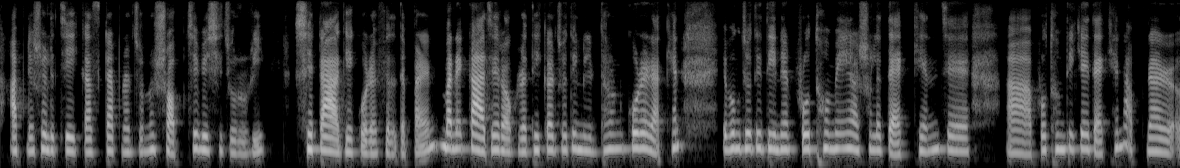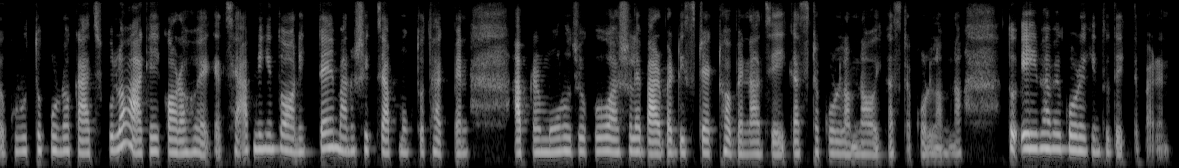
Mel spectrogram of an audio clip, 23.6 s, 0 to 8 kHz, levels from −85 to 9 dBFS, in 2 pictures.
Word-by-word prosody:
আপনি 210 Hz, -, -6 dB
আসলে 225 Hz, -1 st, +2 dB
যেই 205 Hz, -1 st, +4 dB
কাজটা 195 Hz, +2 st, -1 dB
আপনার 190 Hz, -2 st, -5 dB
জন্য 195 Hz, +2 st, -4 dB, 0.2 s
সবচেয়ে 235 Hz, -1 st, +1 dB
বেশি 215 Hz, 0 st, -1 dB
জরুরি 175 Hz, +1 st, -4 dB, 0.4 s
সেটা 230 Hz, -2 st, +5 dB
আগে 195 Hz, -, 0 dB
করে 175 Hz, -, +2 dB
ফেলতে 180 Hz, -, -4 dB
পারেন। 240 Hz, -, +2 dB, 0.2 s
মানে 240 Hz, 0 st, +6 dB
কাজের 220 Hz, 0 st, +8 dB
অগ্রাধিকার 215 Hz, +2 st, 0 dB
যদি 220 Hz, +2 st, -1 dB
নির্ধারণ 215 Hz, +3 st, -1 dB
করে 245 Hz, 0 st, +6 dB
রাখেন 250 Hz, +7 st, -1 dB, 0.5 s
এবং 235 Hz, +2 st, +3 dB
যদি 245 Hz, 0 st, +2 dB
দিনের 225 Hz, -1 st, +3 dB
১ম 230 Hz, +1 st, +2 dB
এই 245 Hz, -, +2 dB
আসলে 220 Hz, 0 st, -2 dB
দেখেন 165 Hz, +6 st, -2 dB, 0.2 s
যে, 215 Hz, -1 st, +1 dB, 0.6 s
আ -, -, +4 dB, 0.2 s
১ম 220 Hz, +1 st, -1 dB
দিকেই 230 Hz, 0 st, 0 dB
দেখেন 175 Hz, +9 st, -2 dB
আপনার 205 Hz, -2 st, 0 dB, 0.3 s
গুরুত্বপূর্ণ 210 Hz, +1 st, -4 dB, 0.2 s
কাজগুলো 180 Hz, +6 st, 0 dB, 0.2 s
আগেই 205 Hz, +2 st, -2 dB
করা 185 Hz, -2 st, +2 dB
হয়ে 175 Hz, -4 st, -2 dB
গেছে। -, -, -9 dB
আপনি 230 Hz, +1 st, -1 dB
কিন্তু 230 Hz, 0 st, -1 dB
অনেকটাই 195 Hz, +5 st, 0 dB
মানসিক 205 Hz, +2 st, -4 dB
চাপমুক্ত 185 Hz, 0 st, -3 dB
থাকবেন। 175 Hz, -1 st, -4 dB, 0.5 s
আপনার 185 Hz, +1 st, -3 dB
মনোযোগও 200 Hz, +1 st, -2 dB
আসলে 200 Hz, +1 st, -1 dB
বারবার 170 Hz, +1 st, +4 dB
distract 185 Hz, -1 st, -4 dB
হবে 175 Hz, -2 st, -3 dB
না 170 Hz, -, 0 dB
যে, -, -, -8 dB
এই -, -, -8 dB
কাজটা 175 Hz, +2 st, -5 dB
করলাম 175 Hz, -, -4 dB
না, -, -, -1 dB
ওই 80 Hz, -, -9 dB
কাজটা -, -, -10 dB
করলাম 85 Hz, 0 st, -7 dB
না। -, -, -7 dB, 0.5 s
তো -, -, +5 dB, 0.2 s
এইভাবে 235 Hz, 0 st, +2 dB
করে 220 Hz, -1 st, +4 dB
কিন্তু 195 Hz, 0 st, -8 dB
দেখতে -, -, -13 dB
পারেন। 220 Hz, 0 st, -12 dB
205 Hz, 175 wpm, -25 LUFS, 185-225 Hz, 0.6 s, কাজের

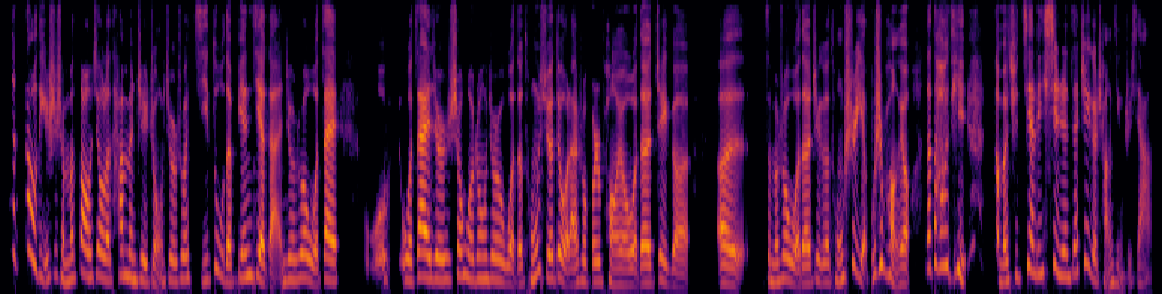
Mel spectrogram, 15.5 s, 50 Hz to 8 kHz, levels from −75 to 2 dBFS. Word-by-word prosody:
那 475 Hz, +2 st, -1 dB
到 390 Hz, -, +2 dB
底 210 Hz, -5 st, -4 dB
是 240 Hz, +4 st, -3 dB
什 210 Hz, -4 st, -4 dB
么 220 Hz, +4 st, -3 dB
造 250 Hz, -2 st, +2 dB
就 245 Hz, -2 st, 0 dB
了 205 Hz, -, +2 dB
他 250 Hz, +4 st, -1 dB
们 235 Hz, -4 st, -3 dB
这 205 Hz, -3 st, -2 dB
种 190 Hz, 0 st, -7 dB
就 210 Hz, -, -4 dB
是 195 Hz, -, -3 dB
说 220 Hz, +1 st, -4 dB
极 205 Hz, -1 st, -9 dB
度 250 Hz, +2 st, -8 dB
的 180 Hz, -1 st, +4 dB
边 235 Hz, +6 st, -1 dB
界 260 Hz, +3 st, +6 dB
感， 195 Hz, -, -2 dB
就 210 Hz, -, -4 dB
是 210 Hz, -, -6 dB
说 230 Hz, -1 st, +1 dB
我 -, -, 0 dB
在 210 Hz, -3 st, +5 dB, 0.3 s
我 370 Hz, +5 st, -8 dB, 0.2 s
我 210 Hz, -1 st, +1 dB
在 235 Hz, 0 st, +8 dB
就 215 Hz, -1 st, +1 dB
是 215 Hz, -, -4 dB
生 245 Hz, +3 st, 0 dB
活 225 Hz, -2 st, -1 dB
中 220 Hz, +1 st, -3 dB
就 220 Hz, -1 st, -2 dB
是 210 Hz, -, 0 dB
我 180 Hz, -3 st, -1 dB
的 175 Hz, -, 0 dB
同 215 Hz, +7 st, -5 dB
学 225 Hz, -8 st, +1 dB
对 240 Hz, -, +1 dB
我 -, -, +3 dB
来 160 Hz, -, +1 dB
说 195 Hz, -, -4 dB
不 195 Hz, -, -2 dB
是 195 Hz, -, +3 dB
朋 165 Hz, -4 st, -2 dB
友， 160 Hz, -1 st, -1 dB
我 170 Hz, -, +1 dB
的 180 Hz, 0 st, +5 dB
这 190 Hz, +1 st, -2 dB
个， 140 Hz, -3 st, -2 dB, 0.3 s
呃， 475 Hz, -2 st, +3 dB, 0.3 s
怎 215 Hz, -, -8 dB
么 185 Hz, 0 st, -4 dB
说， 220 Hz, +1 st, 0 dB
我 -, -, 0 dB
的 175 Hz, 0 st, +3 dB
这 210 Hz, +2 st, -5 dB
个 190 Hz, 0 st, -3 dB
同 200 Hz, +1 st, -6 dB
事 375 Hz, +10 st, +1 dB
也 -, -, -1 dB
不 -, -, -12 dB
是 370 Hz, -, +4 dB
朋 -, -, 0 dB
友， -, -, +2 dB, 0.2 s
那 325 Hz, -, +2 dB
到 350 Hz, -2 st, +1 dB
底 315 Hz, -1 st, -1 dB, 0.4 s
怎 220 Hz, -, +1 dB
么 185 Hz, -, +3 dB
去 245 Hz, +5 st, -3 dB
建 290 Hz, +6 st, +1 dB
立 270 Hz, -, -3 dB
信 305 Hz, +1 st, +2 dB
任， 245 Hz, -1 st, -2 dB
在 270 Hz, +2 st, -3 dB
这 380 Hz, +3 st, -3 dB
个 -, -, -1 dB
场 190 Hz, -1 st, -7 dB
景 175 Hz, -, -16 dB
之 -, -, -16 dB
下？ -, -, -10 dB
220 Hz, 330 characters per minute, -23 LUFS, 195-250 Hz, 0.4 s, 在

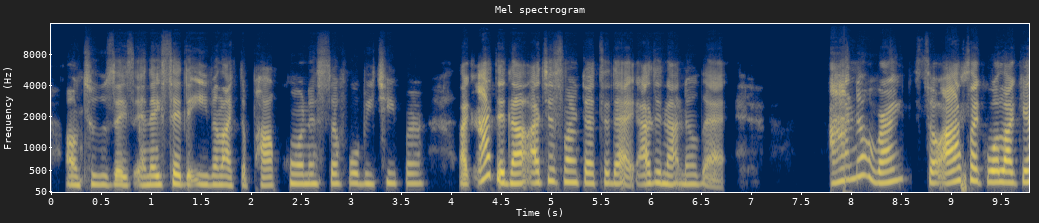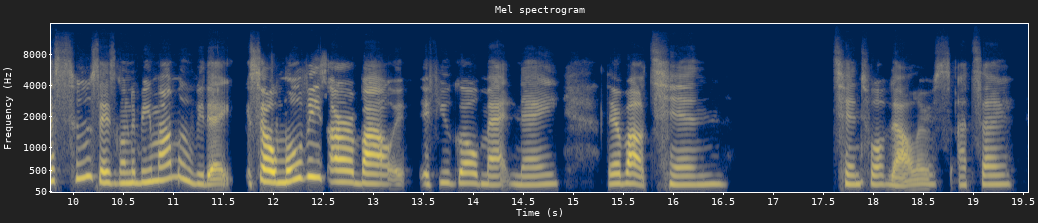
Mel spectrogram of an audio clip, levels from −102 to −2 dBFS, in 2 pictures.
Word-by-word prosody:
on 185 Hz, -, 0 dB
Tuesdays 190 Hz, -3 st, -3 dB
and 185 Hz, -, -4 dB
they 190 Hz, 0 st, +3 dB
said 195 Hz, +1 st, +1 dB
that -, -, 0 dB
even, 190 Hz, -1 st, -3 dB
like, 185 Hz, -2 st, 0 dB
the -, -, -8 dB
popcorn 210 Hz, +4 st, -2 dB
and 210 Hz, -, -3 dB
stuff 210 Hz, -2 st, -5 dB
will 220 Hz, -1 st, -3 dB
be 210 Hz, 0 st, -5 dB
cheaper. 215 Hz, -1 st, -7 dB, 0.3 s
Like, -, -, +2 dB
I 385 Hz, -, +7 dB
did 230 Hz, -, +4 dB
not 215 Hz, +1 st, +5 dB
I 230 Hz, -, +5 dB
just 260 Hz, 0 st, -3 dB
learned 240 Hz, -1 st, +1 dB
that 220 Hz, -1 st, -1 dB
today 220 Hz, -1 st, -1 dB
I 200 Hz, -, +1 dB
did 230 Hz, 0 st, -2 dB
not 200 Hz, 0 st, -1 dB
know 200 Hz, 0 st, -5 dB
that. -, -, -6 dB, 1.1 s
I 260 Hz, +5 st, +2 dB
know, 355 Hz, 0 st, 0 dB
right? 245 Hz, +6 st, +2 dB
So, 230 Hz, -7 st, -2 dB
I 225 Hz, +3 st, +7 dB
was, 280 Hz, -, -3 dB
like, 265 Hz, -4 st, +3 dB
well, 245 Hz, 0 st, +6 dB
I 235 Hz, -, +7 dB
guess 245 Hz, +3 st, -2 dB
Tuesday's 320 Hz, -10 st, 0 dB
gonna 225 Hz, +1 st, -1 dB
be 240 Hz, +2 st, -1 dB
my 285 Hz, +3 st, +2 dB
movie 275 Hz, -, -5 dB
day. 105 Hz, -, -2 dB, 0.2 s
So, 240 Hz, +3 st, +7 dB
movies 330 Hz, +9 st, +3 dB
are 250 Hz, -1 st, +5 dB
about 215 Hz, -3 st, +3 dB
if -, -, -12 dB
if 205 Hz, +2 st, -10 dB
you 235 Hz, -, -8 dB
go 220 Hz, 0 st, -2 dB
matinee, 195 Hz, 0 st, -7 dB, 0.5 s
they're 210 Hz, 0 st, -2 dB
about 215 Hz, -3 st, +1 dB
10 195 Hz, 0 st, -8 dB, 1.1 s
$10, 200 Hz, -2 st, -6 dB
$12, 195 Hz, -3 st, -8 dB
I'd 100 Hz, -, -8 dB
say, 195 Hz, 0 st, -8 dB
215 Hz, 185 wpm, -21 LUFS, 195-240 Hz, 1.1 s, I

